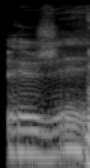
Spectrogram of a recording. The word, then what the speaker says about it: Hergé: And it's spelled H-E-R-G-E. – Hergé. – Which, again, I always called Herge growing up. Not Hergé.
